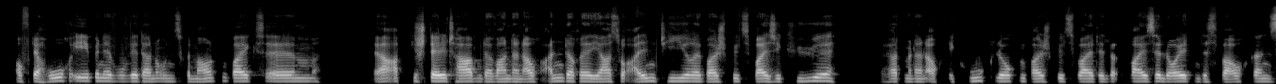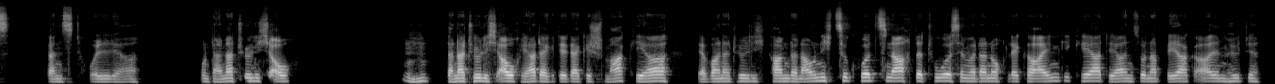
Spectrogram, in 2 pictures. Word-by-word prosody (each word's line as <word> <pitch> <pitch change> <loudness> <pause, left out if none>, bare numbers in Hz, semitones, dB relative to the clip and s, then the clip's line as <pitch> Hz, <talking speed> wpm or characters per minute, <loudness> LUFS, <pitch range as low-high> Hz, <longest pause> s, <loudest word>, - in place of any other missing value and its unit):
auf - - -7
der - - +1
Hochebene, 160 0 -1
wo 140 0 -9
wir 150 - +4
dann 140 -1 -1
unsere 140 -1 -8
Mountainbikes, 145 +2 -1
ähm, 145 -1 -1 0.6
ja, - - +2
abgestellt 145 0 +3
haben. 140 +1 +3
Da 135 -2 -2
waren 135 0 0
dann 135 -1 -3
auch 130 0 0
andere, 145 -2 0
ja, 135 0 +2
so - - -4
Almtiere, 150 0 -1
beispielsweise 140 0 -1
Kühe. 155 +2 -1 0.4
Da 120 - -27
hört 135 +1 -4
man 135 - -8
dann 135 -1 -3
auch - - -2
die 135 - -12
Kuhglocken 145 0 -3
beispielsweite 135 0 -2 0.2
weise 140 +1 +2
läuten. 140 0 +2
Das 140 -2 -8
war 130 - +2
auch 130 0 -5
ganz 135 -3 -1 0.3
ganz 130 -1 -2
toll 130 0 -5
ja. 125 0 -8 0.6
Und 135 -1 -9
dann 130 0 -1
natürlich 150 +1 0
auch 140 0 +2 1.0
Mhm, 145 +4 -5 0.2
dann 130 0 +2
natürlich 145 0 +4
auch, 145 0 +6
ja, 130 +2 +3
de 135 -2 +1
der 140 0 0
der 135 -1 +2
Geschmack 135 +3 -2
ja, 150 +2 +4 0.3
der 130 - -2
war 135 0 +3
natürlich 140 -1 -3
kam 140 0 +3
dann 140 -1 +1
auch 140 +2 +3
nicht 165 +1 -1
zu 170 - +2
kurz. 165 0 +3
Nach 155 -1 +5
der 155 - +2
Tour 160 0 +2
sind 155 -2 -2
wir 145 - +1
dann 145 0 +1
noch 145 -1 -1
lecker 140 -1 +1
eingekehrt, 155 +1 +1
ja, 135 0 +2
in 140 - -4
so 150 - 0
'ner 140 0 -1
Bergalm-Hütte. 140 +1 -2
140 Hz, 180 wpm, -22 LUFS, 135-150 Hz, 1.0 s, auch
